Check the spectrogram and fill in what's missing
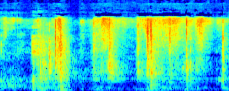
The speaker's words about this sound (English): And then there's also, hold on, let me flip through my notes real quick so I can make sure I get this right.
